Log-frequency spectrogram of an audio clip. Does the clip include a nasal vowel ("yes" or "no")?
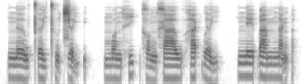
no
